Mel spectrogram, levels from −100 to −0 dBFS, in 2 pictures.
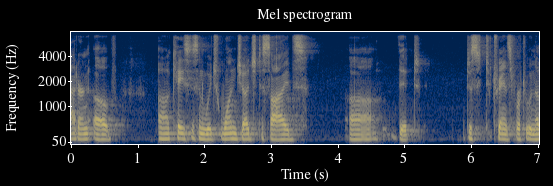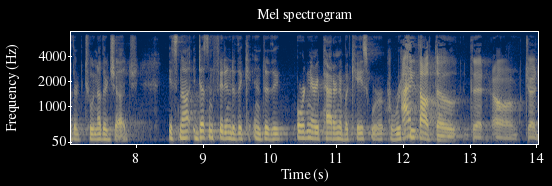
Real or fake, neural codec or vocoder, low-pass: real; none; 7.2 kHz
